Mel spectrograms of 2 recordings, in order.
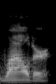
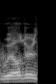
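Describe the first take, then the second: First: The first syllable sounds like 'wild'. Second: The first syllable sounds like 'will'. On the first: "I would pronounce it Wilder. ... Because it's wild with a ER on the end" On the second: "I know we say wilderness"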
